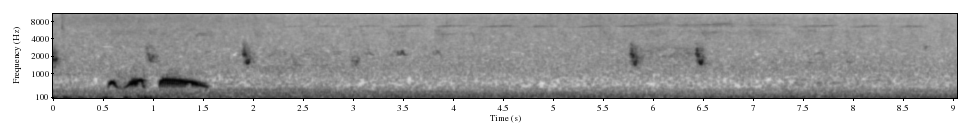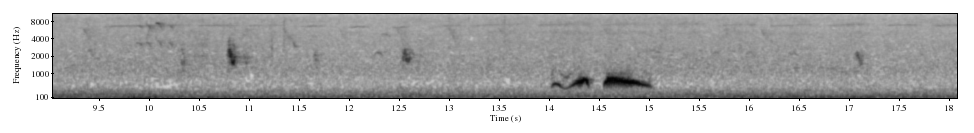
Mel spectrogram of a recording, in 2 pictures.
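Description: A dove cooing: a short phrase of a few coos about half a second in and another near fourteen seconds in. Faint, scattered short chirps of small birds fill the gaps.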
